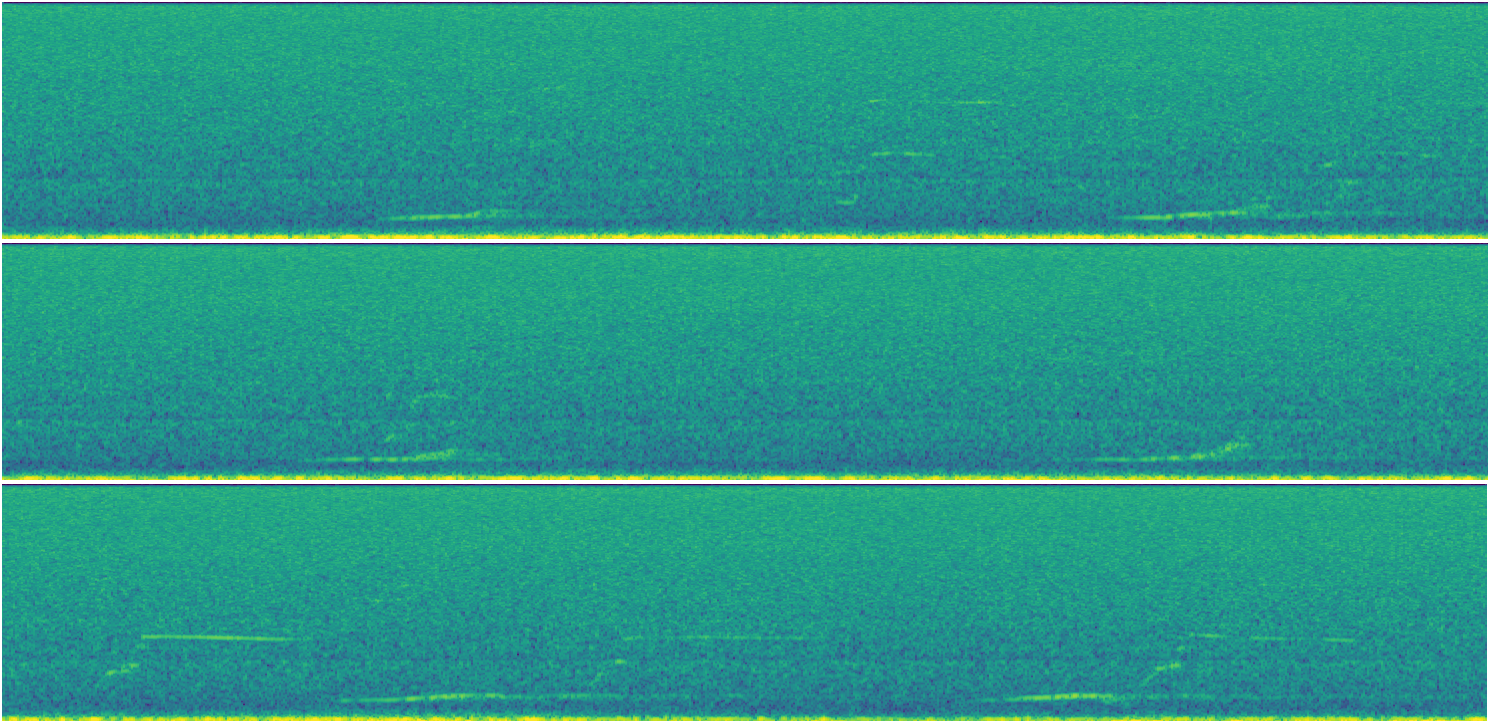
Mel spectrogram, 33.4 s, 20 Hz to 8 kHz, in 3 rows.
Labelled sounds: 14.2	14.5	humpback whale, 0.93 to 1.2 kHz
23.3	24.1	humpback whale, 0.93 to 1.2 kHz

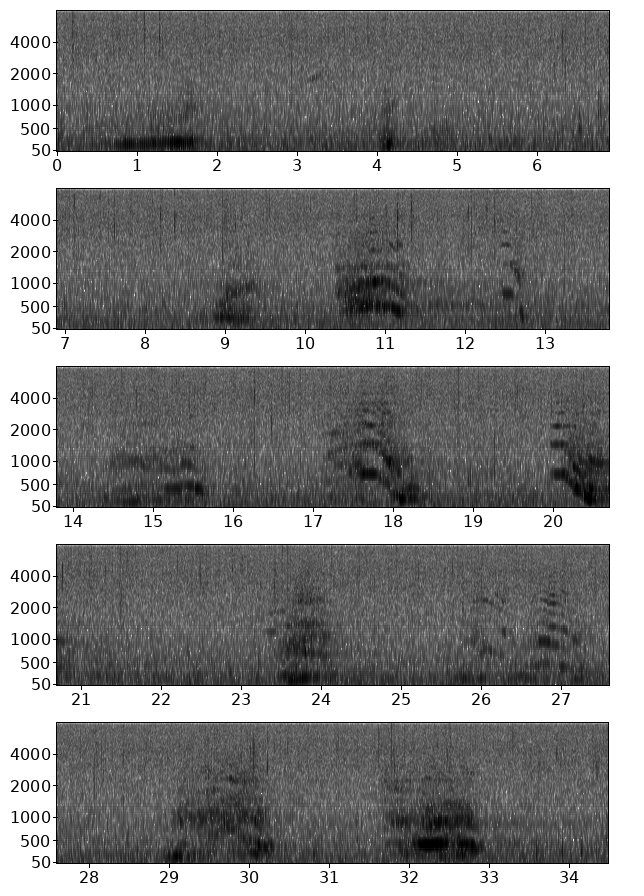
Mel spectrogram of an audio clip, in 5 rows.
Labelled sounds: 3.1	3.4	humpback whale, 1.7 to 2.1 kHz
9.0	9.4	humpback whale, 0.78 to 1.0 kHz
10.4	11.3	humpback whale, 0.78 to 1.5 kHz
12.5	12.8	humpback whale, 1.1 to 1.6 kHz
14.5	15.1	humpback whale, 0.81 to 1.2 kHz
17.1	18.3	humpback whale, 0.78 to 2.0 kHz
20.0	20.8	humpback whale, 0.78 to 2.3 kHz
23.3	24.1	humpback whale, 0.78 to 2.6 kHz
25.8	27.3	humpback whale, 0.78 to 2.7 kHz
29.0	30.2	humpback whale, 0.78 to 1.5 kHz
31.7	32.5	humpback whale, 0.78 to 2.0 kHz

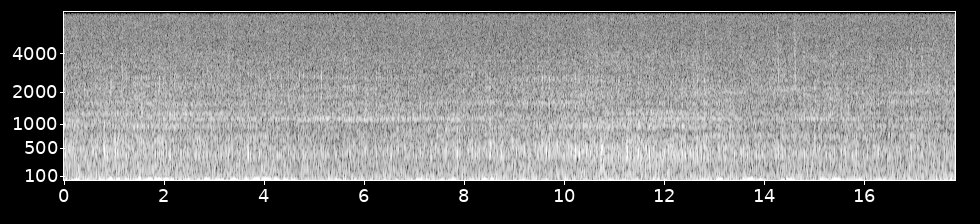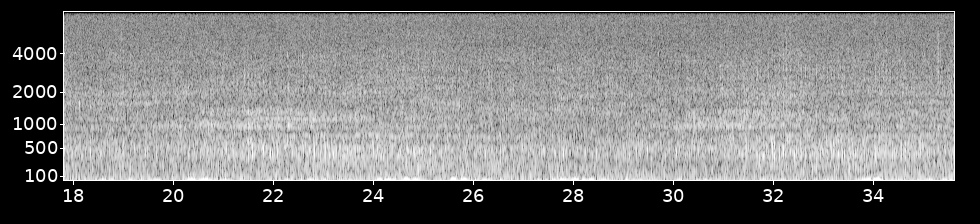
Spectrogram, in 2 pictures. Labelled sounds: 20.5	20.8	vessel noise, 0.96 to 1.1 kHz

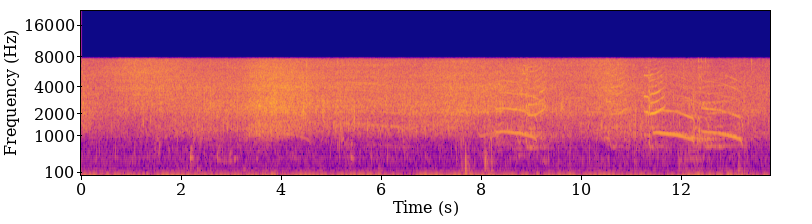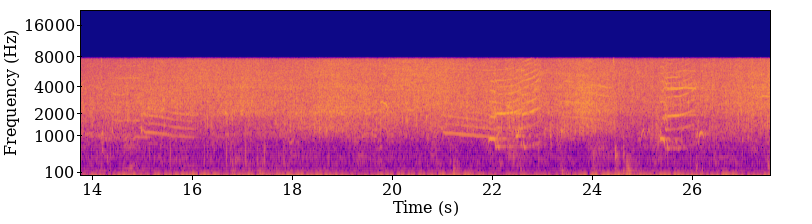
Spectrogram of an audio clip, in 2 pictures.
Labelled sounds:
4.0	4.7	killer whale, southern Alaska resident, 0.50 to 1.7 kHz
5.0	6.6	killer whale, southern Alaska resident, 1.1 to 2.6 kHz
8.2	9.4	killer whale, southern Alaska resident, 0.46 to 8.0 kHz
9.9	16.2	killer whale, southern Alaska resident, 0.56 to 8.0 kHz
21.0	23.1	killer whale, southern Alaska resident, 0.32 to 8.0 kHz
23.8	24.4	killer whale, southern Alaska resident, 2.7 to 4.7 kHz
25.2	26.6	killer whale, southern Alaska resident, 0.28 to 8.0 kHz

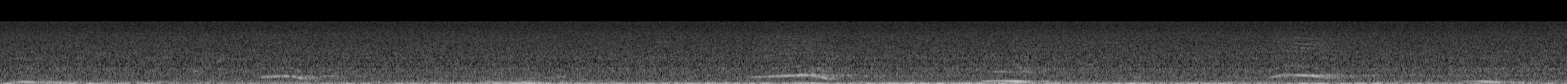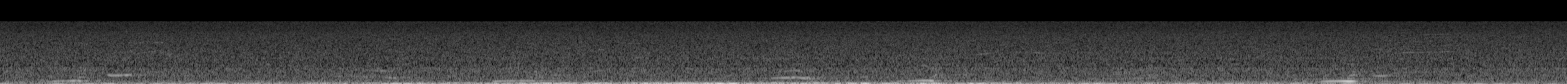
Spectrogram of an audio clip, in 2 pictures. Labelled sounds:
12.8	13.1	humpback whale, 0.83 to 0.93 kHz
29.6	30.2	humpback whale, 1.5 to 4.2 kHz

